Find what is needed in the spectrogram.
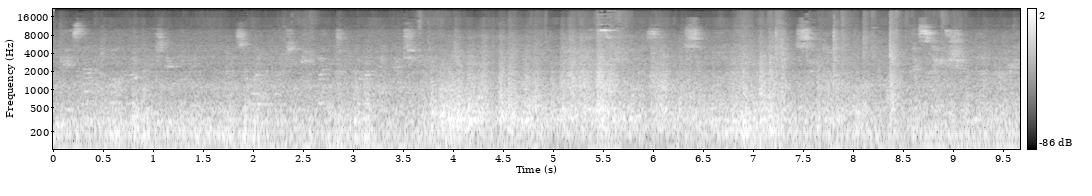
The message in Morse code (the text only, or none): none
